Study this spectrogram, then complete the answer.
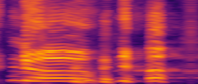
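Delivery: high, loud shouted protest; outraged producers. Acted. Producers cutting off a dating show contestant, mock outraged shout. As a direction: cry out in mock alarm to halt it.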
